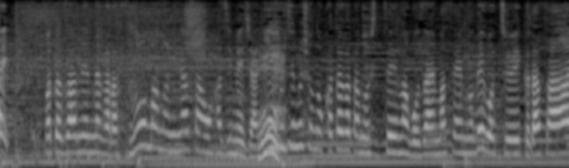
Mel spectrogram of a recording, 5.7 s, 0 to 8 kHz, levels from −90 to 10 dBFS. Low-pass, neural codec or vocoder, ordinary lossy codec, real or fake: none; none; none; real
